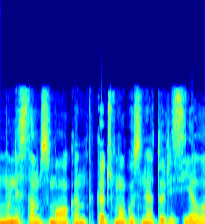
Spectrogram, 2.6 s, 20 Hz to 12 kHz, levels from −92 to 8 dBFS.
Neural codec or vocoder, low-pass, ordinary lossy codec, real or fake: none; 7.2 kHz; AAC, 32 kbps; real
